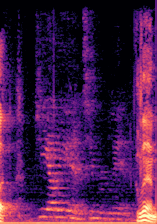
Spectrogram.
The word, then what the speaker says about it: Timberglen: Spell it. G-L-E-N, Timberglen.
